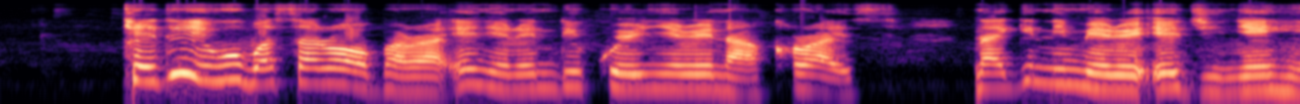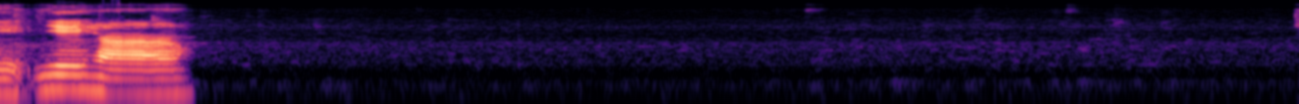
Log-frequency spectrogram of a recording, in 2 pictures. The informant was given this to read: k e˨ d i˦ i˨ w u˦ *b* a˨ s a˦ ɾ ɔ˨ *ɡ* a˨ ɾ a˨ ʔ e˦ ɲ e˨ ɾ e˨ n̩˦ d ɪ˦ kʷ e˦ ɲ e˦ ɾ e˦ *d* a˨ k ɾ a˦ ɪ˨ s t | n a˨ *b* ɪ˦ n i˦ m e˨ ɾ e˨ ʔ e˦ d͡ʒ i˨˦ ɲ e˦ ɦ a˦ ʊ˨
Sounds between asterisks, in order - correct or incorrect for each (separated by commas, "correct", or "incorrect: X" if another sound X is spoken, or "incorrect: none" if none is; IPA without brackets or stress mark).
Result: incorrect: ɡ͡b, incorrect: b, incorrect: n, incorrect: ɡ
